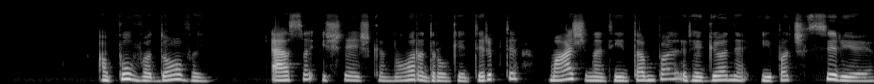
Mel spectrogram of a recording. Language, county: Lithuanian, Kaunas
